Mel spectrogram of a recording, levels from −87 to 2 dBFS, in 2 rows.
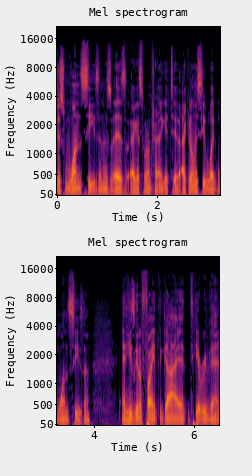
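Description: A phantom power thump lands at 5.06 to 5.13 s, just after "and he's gonna". Switching a supply on or off on a live input sends a sudden DC step through the coupling capacitors, and the preamp passes it on as a low-frequency pulse. Here it is a brief, deep bump in the speech, peaking at about -16 dBFS and dying away over roughly 16 ms.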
